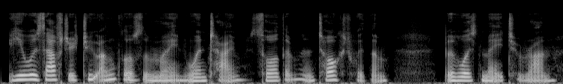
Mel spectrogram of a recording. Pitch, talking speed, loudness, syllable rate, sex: 195 Hz, 215 wpm, -20 LUFS, 4.9 syllables/s, female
